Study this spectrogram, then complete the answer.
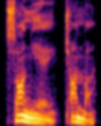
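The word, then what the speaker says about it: སངས་རྒྱས་སྤྱན་མ: Text: Sangyas Spyan Ma, pronounced Sangye Chanma, she of the Buddha eye, or eyes.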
